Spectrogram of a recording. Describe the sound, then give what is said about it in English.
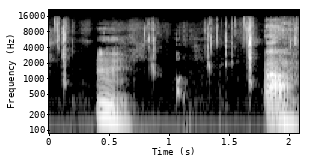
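Someone vocally imitates mukbang-style eating: wet mouth smacks and crunchy clicks mixed with two drawn-out, falling 'mmm'-like voiced moans, loud against a steady low hum. “We should do an ASMR. Like a mukbang podcast.”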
